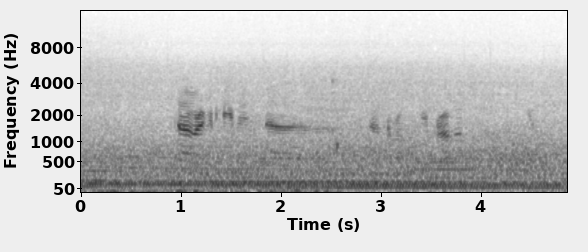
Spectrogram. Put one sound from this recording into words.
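Tyres squeal briefly as a plane touches down on a runway.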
